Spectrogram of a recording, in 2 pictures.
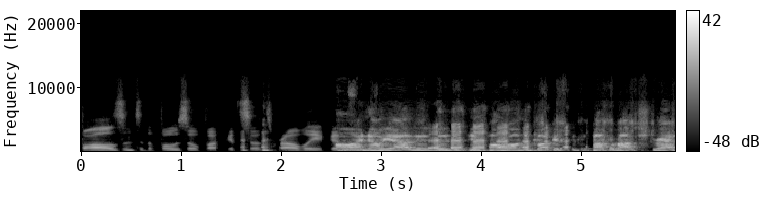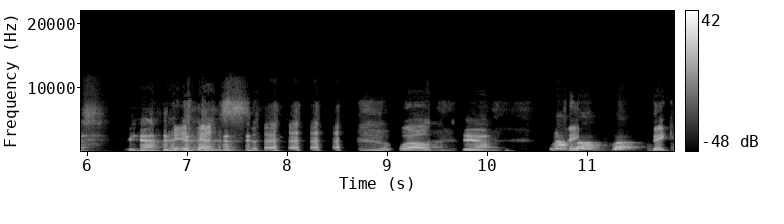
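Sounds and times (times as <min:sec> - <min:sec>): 
speech: 0:00.0 - 0:11.8
laughter: 0:01.6 - 0:10.2
boxer dog barking: 0:10.6 - 0:11.6.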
